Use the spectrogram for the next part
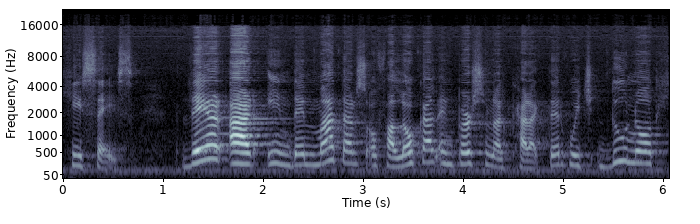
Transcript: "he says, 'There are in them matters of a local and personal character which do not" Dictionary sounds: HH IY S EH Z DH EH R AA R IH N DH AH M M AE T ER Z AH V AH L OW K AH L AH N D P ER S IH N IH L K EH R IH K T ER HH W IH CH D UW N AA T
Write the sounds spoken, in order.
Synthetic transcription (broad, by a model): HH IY S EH S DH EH R AA R IH N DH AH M M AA T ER S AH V AH L OW K AH L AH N P ER S IH N IH L K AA R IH K T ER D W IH CH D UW N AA T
